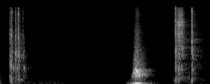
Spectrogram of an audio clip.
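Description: A few short percussive sound-effect hits from a news intro: a brief click, then a low thump about a second and a half in, then two quick sharp clicks near the end, with silence between.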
